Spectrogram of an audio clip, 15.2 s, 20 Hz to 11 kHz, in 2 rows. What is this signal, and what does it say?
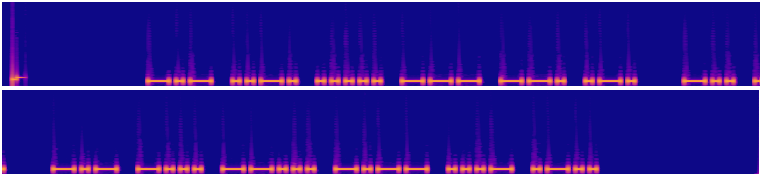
Morse code, heard as a keyed tone, about 17 wpm, 700 Hz. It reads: KF5OGR DE KB7YVL
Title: USA Callsign DE Callsign - 6 Characters - 17wpm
